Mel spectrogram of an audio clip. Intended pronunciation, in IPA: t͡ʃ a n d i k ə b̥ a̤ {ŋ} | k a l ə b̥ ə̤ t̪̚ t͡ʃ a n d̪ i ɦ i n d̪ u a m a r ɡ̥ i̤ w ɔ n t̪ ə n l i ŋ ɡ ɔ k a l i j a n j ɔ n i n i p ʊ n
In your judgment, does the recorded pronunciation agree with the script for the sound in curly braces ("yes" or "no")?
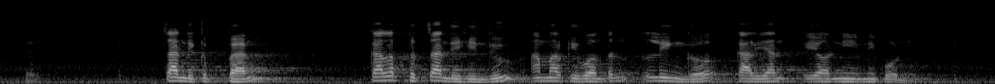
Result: yes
